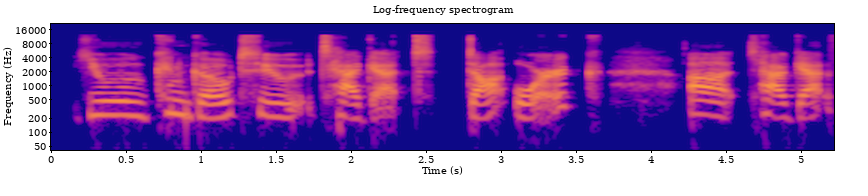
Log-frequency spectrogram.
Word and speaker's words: Taguette: Taget spelled like baguette, but with a T.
